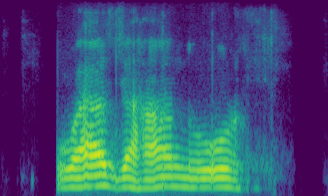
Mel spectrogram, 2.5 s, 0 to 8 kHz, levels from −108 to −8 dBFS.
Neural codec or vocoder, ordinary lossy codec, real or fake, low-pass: codec, 16 kHz, 4.8 kbps, FACodec; Opus, 24 kbps; fake; 7.2 kHz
